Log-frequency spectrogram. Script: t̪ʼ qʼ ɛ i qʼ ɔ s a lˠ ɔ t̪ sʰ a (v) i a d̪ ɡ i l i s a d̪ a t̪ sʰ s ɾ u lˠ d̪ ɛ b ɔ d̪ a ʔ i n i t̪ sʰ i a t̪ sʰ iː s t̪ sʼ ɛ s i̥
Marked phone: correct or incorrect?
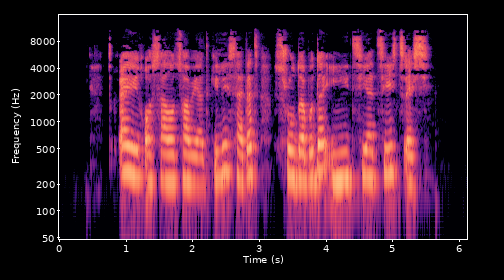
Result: correct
